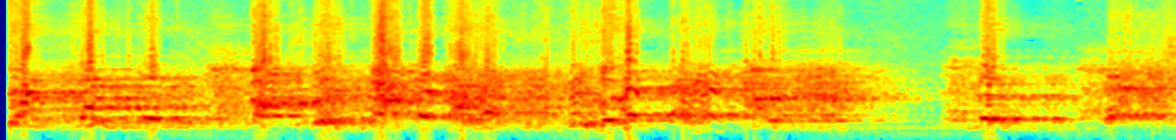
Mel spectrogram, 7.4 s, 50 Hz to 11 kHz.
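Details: Dogs recorded on 16 May 2016, several barking at once in a dense, overlapping chorus of sharp harmonic barks and yips, nearly continuous with only one brief lull near the six-second mark.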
